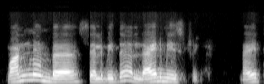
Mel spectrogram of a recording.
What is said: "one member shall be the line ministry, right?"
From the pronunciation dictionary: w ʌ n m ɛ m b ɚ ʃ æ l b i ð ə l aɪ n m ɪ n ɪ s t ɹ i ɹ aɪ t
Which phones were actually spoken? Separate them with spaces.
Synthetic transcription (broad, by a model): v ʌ n m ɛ m b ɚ s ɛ l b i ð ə l aɪ n m ɪ n ɪ s t ɹ i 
